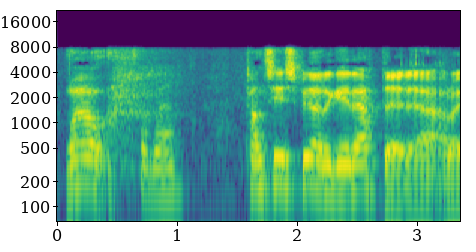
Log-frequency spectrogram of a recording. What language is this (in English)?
Welsh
